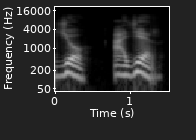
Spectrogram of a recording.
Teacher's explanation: Es palatal sonora. El dorso de la lengua se acerca al paladar duro.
